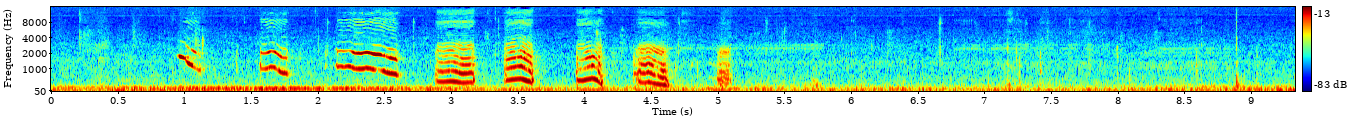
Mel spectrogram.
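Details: Puppy giving a series of short high whining yelps, each sweeping downward, about seven in quick succession over three seconds, then quiet with a low background hum.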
